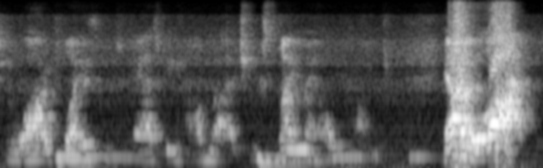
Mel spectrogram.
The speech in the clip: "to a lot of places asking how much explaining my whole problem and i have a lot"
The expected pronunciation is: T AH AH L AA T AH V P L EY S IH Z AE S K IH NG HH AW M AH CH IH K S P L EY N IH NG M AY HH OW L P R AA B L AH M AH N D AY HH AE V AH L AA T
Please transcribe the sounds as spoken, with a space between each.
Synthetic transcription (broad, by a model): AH AH L AA T AH V P L EY S IH Z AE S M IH HH AW M AH CH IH K S P L EY IH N M AY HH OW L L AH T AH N AY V AH L AA T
